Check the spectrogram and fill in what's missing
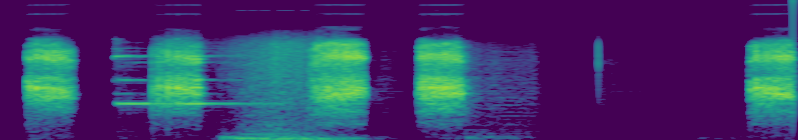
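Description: Crow cawing in a Tamil children's cartoon, several loud, harsh caws in a broken rhythm with short pauses, close and clear, alone without talk.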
